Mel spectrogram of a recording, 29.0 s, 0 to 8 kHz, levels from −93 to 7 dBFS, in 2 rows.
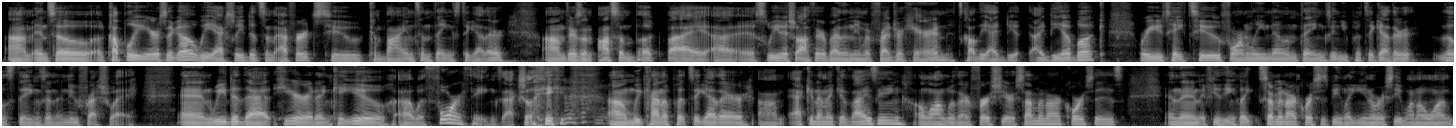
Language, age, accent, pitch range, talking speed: English, 20-39, American, 95-110 Hz, 200 wpm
